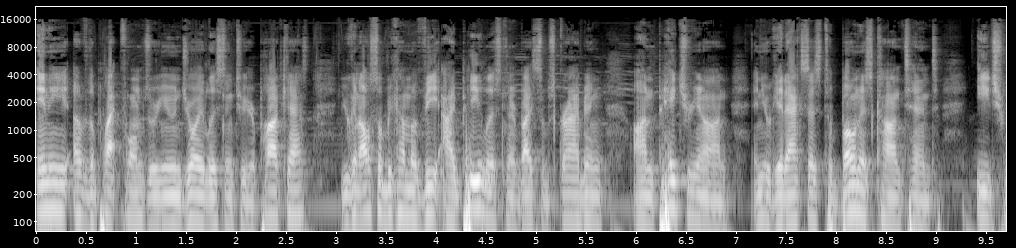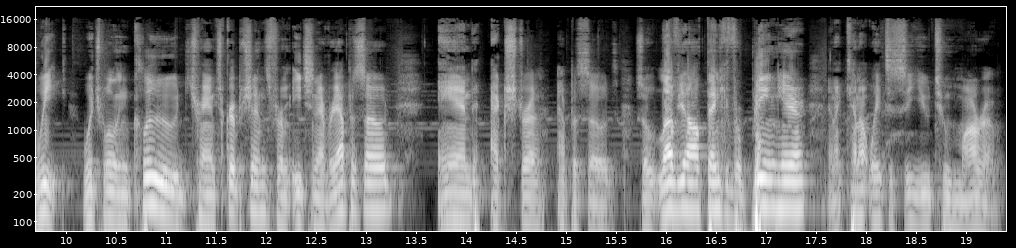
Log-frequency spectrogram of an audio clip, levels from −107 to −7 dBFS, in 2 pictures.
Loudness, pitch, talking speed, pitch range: -22 LUFS, 100 Hz, 180 wpm, 95-115 Hz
